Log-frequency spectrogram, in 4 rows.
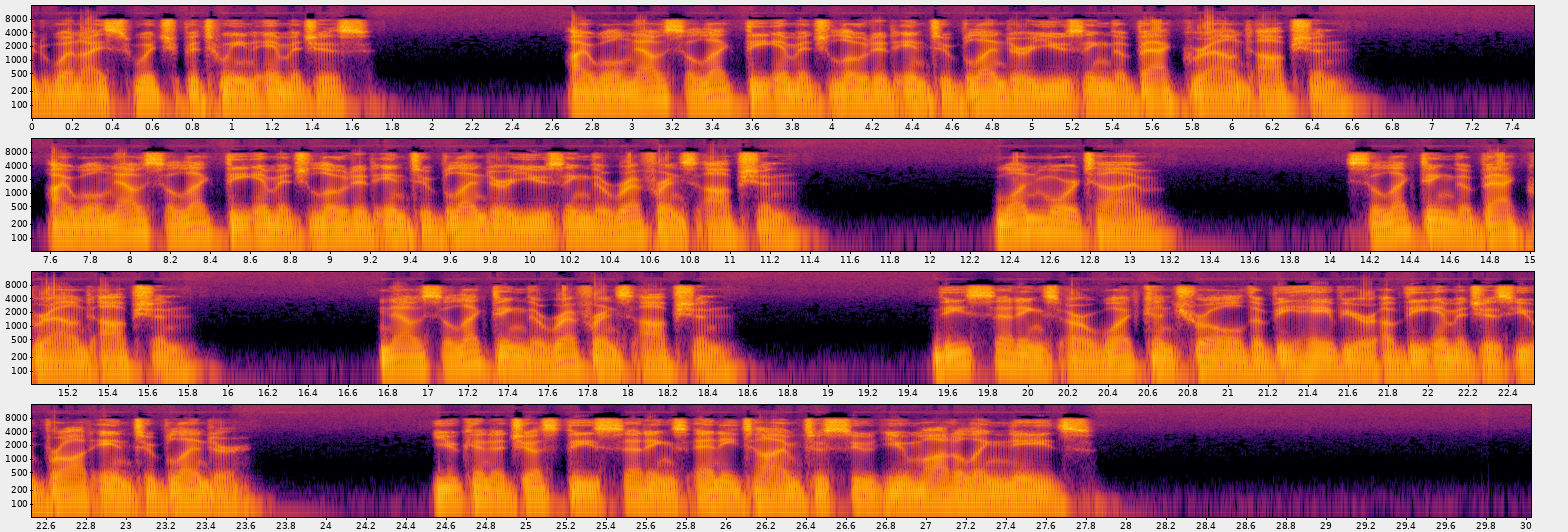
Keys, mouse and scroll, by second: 29.7 middle click.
